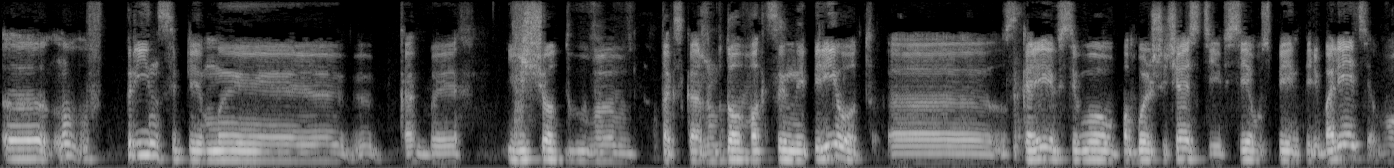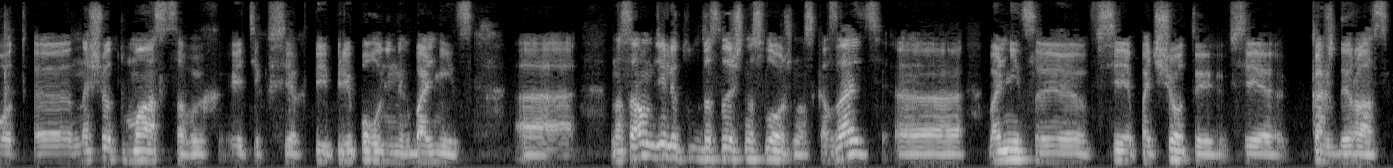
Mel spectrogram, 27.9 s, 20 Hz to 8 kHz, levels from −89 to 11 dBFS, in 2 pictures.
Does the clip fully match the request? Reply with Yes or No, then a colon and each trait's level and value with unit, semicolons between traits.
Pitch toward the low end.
Yes: low, 115 Hz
